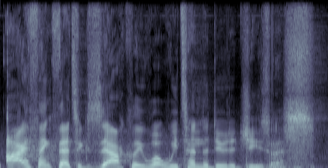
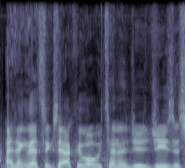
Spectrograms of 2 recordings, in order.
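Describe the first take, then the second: First: Deliberate key point. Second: Said in the usual way. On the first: Real, not acted. Preacher slows down for key point.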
